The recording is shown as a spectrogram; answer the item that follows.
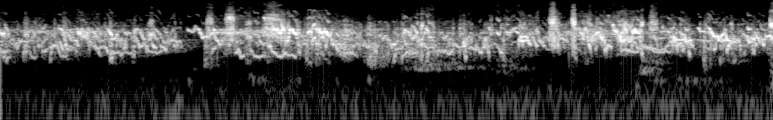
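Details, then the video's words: Happy budgie, an Australian bird, chirping in a steady busy chatter of scratchy warbles and squeaky chirps, with brief bright notes breaking above the run of sound; one short pause near the first second. "happy budgie chirping sound"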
